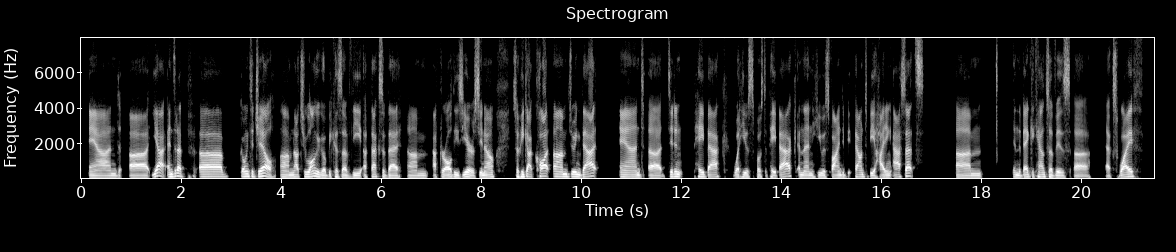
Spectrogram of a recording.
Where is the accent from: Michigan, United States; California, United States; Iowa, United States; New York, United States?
New York, United States; Long Island; also born or lived in Central Florida; now in Florida, United States; I'm from Long Island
